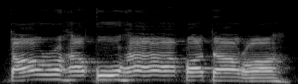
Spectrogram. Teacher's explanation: قاف کو موٹا پڑھیں گے، اس قاف کو بھی موٹا پڑھیں گے، تا کو باریک پڑھیں گے، را کو پھر موٹا پڑھیں گے · جب رکیں گے تو تا ہا بن جائے گی، اور اس کے اوپر صفت ہمس آ جائے گی · را کو موٹا پڑھیں گے، را کے اوپر جزم اس سے پہلے زبر ہے ، اس وجہ سے ہا کو لمبا کریں گے، الف مدہ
